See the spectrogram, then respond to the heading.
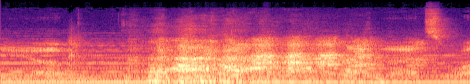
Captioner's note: laughter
